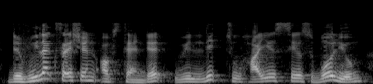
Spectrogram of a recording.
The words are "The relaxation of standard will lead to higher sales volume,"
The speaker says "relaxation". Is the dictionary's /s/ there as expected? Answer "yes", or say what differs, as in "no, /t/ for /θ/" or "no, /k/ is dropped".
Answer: yes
